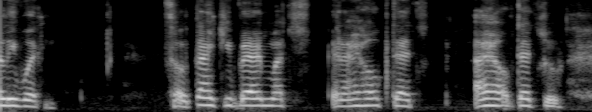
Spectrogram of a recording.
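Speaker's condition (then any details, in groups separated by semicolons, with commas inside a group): Cerebral palsy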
